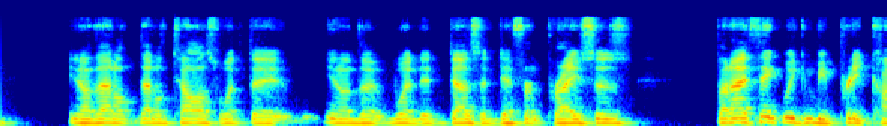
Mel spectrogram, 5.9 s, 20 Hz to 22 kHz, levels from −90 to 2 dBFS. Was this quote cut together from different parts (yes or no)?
no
